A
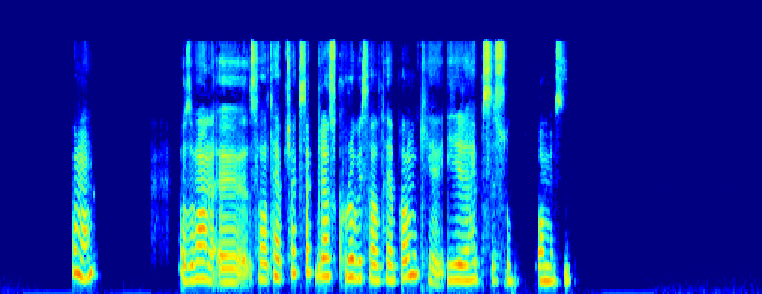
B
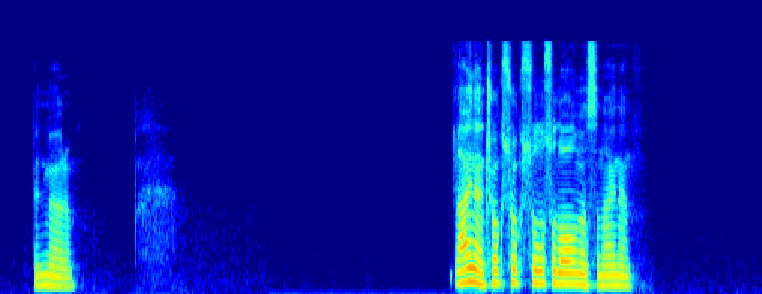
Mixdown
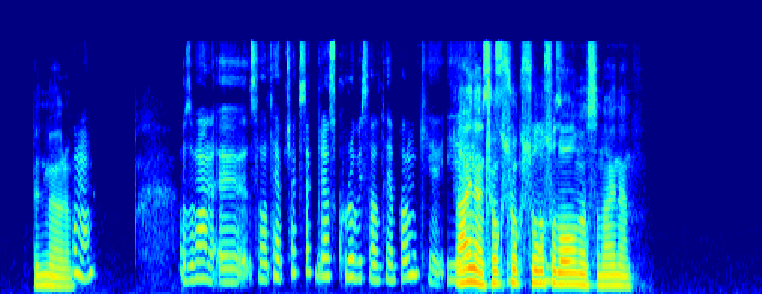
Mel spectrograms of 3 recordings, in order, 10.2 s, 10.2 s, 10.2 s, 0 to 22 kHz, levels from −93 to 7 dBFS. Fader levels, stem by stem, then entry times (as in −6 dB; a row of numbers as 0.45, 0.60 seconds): −13.0, 0.0 decibels; 0.00, 0.00 seconds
